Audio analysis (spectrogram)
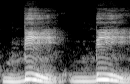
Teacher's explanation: Bi asyafatain dua bibir terkatup bi ya. Kemudian secara sifatnya ada di asyiddah tertahan ketika dia sukun suaranya.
